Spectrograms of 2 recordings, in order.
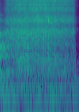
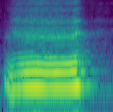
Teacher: So if I have F, f, my vocal cords didn't vibrate. Say f with your vibration, v.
